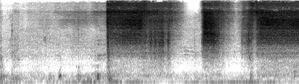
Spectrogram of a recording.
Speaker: And it's definitely leaking air. I can hear it hissing already.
